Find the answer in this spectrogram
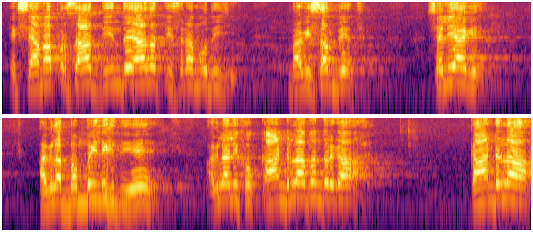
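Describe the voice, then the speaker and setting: A man's voice: high voice, long reverb tail. A man teaching a live class, dictating and joking with students, his voice strained by a sore throat, with a Bihari Hindi accent.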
